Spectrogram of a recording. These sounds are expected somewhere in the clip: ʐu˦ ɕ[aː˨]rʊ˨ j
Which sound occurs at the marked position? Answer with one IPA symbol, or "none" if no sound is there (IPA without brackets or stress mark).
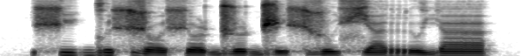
a˨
